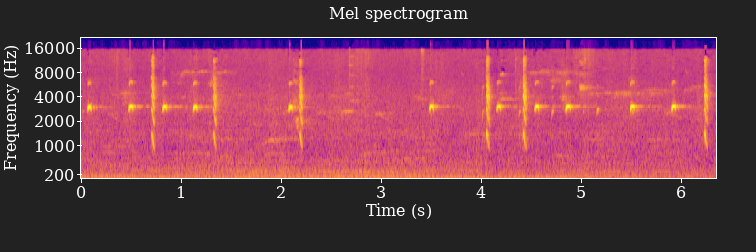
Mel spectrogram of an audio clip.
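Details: Series of high, even peeps from white-headed munia, often in doubled notes about every half second, punctuated by loud dry clicks.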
